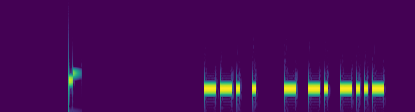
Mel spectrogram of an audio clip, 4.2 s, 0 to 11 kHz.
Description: Morse code, heard as a keyed tone, about 32 wpm, 700 Hz. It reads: GE TNX
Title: Practice QSO - Exchange 1 - Beginning - 30wpm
